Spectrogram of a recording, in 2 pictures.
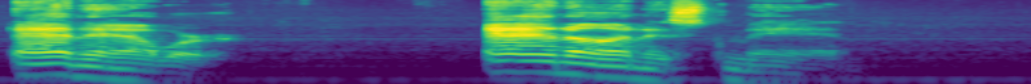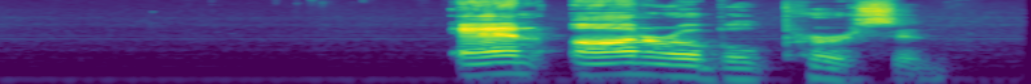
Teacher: we use an when a word begins with a silent h it's almost as though the H were not there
